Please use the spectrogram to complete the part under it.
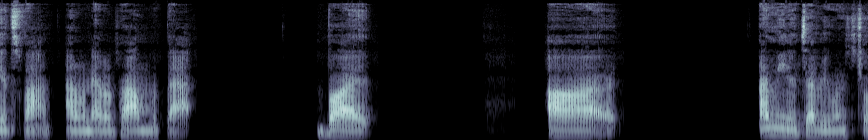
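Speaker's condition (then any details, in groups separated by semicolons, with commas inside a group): Cerebral palsy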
